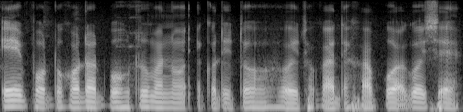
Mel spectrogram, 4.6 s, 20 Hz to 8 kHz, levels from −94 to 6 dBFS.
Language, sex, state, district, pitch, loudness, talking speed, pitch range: Assamese, male, Assam, Sonitpur, 105 Hz, -20 LUFS, 140 wpm, 100-110 Hz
